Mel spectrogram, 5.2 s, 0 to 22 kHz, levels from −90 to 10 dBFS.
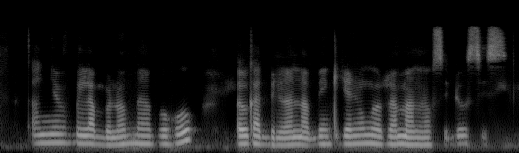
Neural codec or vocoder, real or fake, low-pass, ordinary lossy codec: codec, 24 kHz, 0.9 kbps, WavTokenizer, large speech release; fake; none; none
